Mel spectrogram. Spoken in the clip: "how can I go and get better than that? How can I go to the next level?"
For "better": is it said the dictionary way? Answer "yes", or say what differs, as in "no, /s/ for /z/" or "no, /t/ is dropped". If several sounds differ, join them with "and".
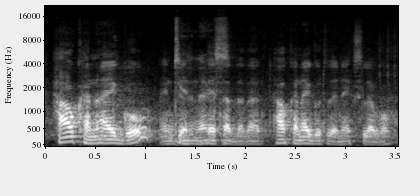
no, /s/ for /t/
